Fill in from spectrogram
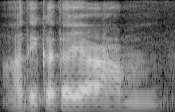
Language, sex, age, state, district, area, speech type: Sanskrit, male, 30-45, Telangana, Ranga Reddy, urban, spontaneous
